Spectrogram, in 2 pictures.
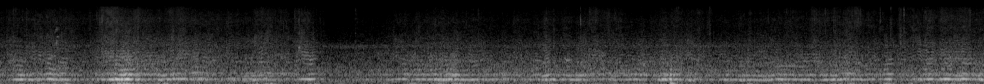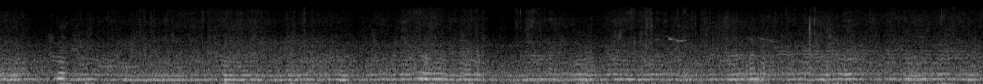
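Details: Honey bees coming and going at a top bar hive entrance while foraging for nectar; continuous dense low hum of many wingbeats, fairly even in loudness with small swells throughout.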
